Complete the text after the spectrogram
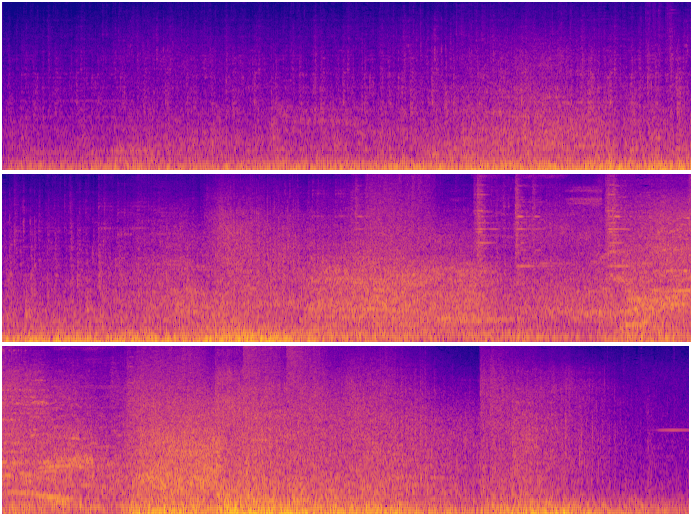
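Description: A heavy lift platform rumbles steadily as it moves through a shaft.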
